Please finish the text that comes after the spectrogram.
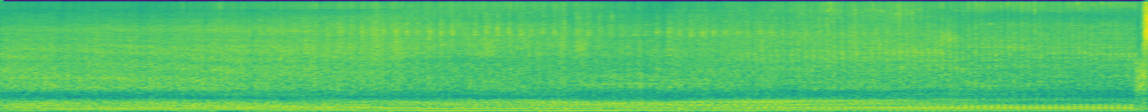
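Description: Car engine idling at a secret underground night car meet in Houston as a modified car rolls back in, a steady low rumble that stays loud and close throughout with slight shifts in pitch and no talking.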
